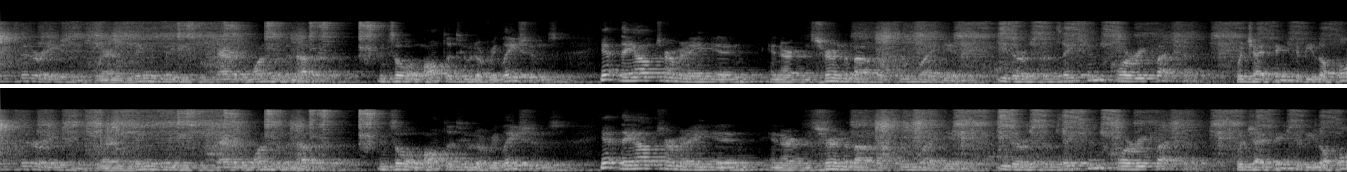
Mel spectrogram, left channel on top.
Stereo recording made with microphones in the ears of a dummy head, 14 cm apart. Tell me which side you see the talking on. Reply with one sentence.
In this clip you hear the talking on the left.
